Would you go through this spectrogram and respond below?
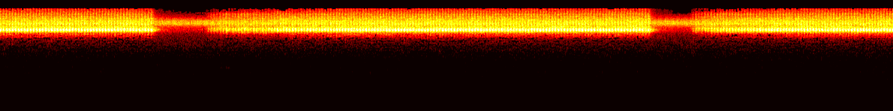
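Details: Steady, piercing insect buzzing from grasshoppers, long sustained bursts separated by two brief drop-outs of under a second, the sizzle fading back in after each gap; no background noise.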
